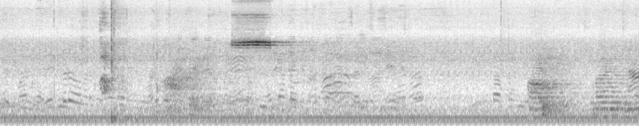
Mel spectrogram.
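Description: A referee's whistle blown once, short and shrill, about three seconds in: the loudest sound. About a second and a half before it comes a sharp crack of a volleyball being hit, all over spectator chatter and a steady low hum.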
